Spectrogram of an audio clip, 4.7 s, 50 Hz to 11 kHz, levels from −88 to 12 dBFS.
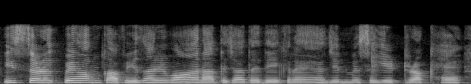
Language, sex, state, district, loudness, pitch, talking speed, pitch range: Hindi, female, Chhattisgarh, Raipur, -15 LUFS, 230 Hz, 215 wpm, 230-240 Hz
